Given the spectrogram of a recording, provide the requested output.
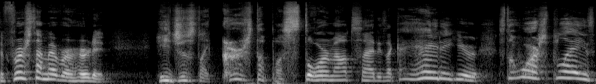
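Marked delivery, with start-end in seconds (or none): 4.0-5.9 mock shout at top of lungs, much higher. Describing a man who goes berserk outside, imitating him shouting. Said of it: "he shouts at the top of his lungs".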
